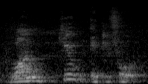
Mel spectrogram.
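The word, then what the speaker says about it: 1Q84: 1984 calls his book one q84 and this is takes all well very seriously does not refer to 1984 it calls it QQ in Japanese nine is pronounced as q but by doing one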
